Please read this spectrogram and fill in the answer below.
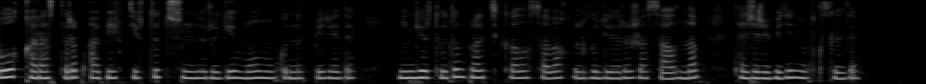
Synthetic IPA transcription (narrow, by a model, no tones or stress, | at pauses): olˠəqqʰːɑɾɑst̪əɾəpobje̞k̚t̪ijft̪ɪt̪ʰʏ̥sɪnd̪ɪɾuɡʲe̞mʊlˠmʏmkʲɪnd̪ɪk̚b̥e̞ɾe̞d̪ɪ | me̞ŋɡʲe̞ɾt̪ud̪ɪŋprak̚t̪ijkʰɑlˠəqsɑβɑqʏlɡʲɪle̞ɾɪʒɑsɑlˠənɑp̚t̪ʰæʒɾibe̞d̪e̞nwɵt̪kʲɪ̥zɪld̪ɪ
